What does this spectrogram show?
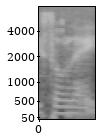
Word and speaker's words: Soleil: I think it's French. So it'd be Soleil. You wouldn't pronounce the last L.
